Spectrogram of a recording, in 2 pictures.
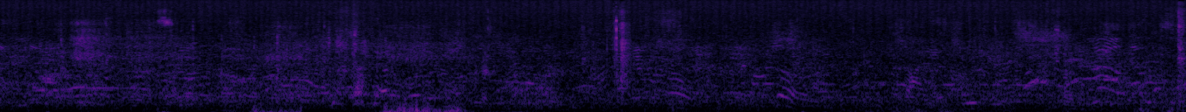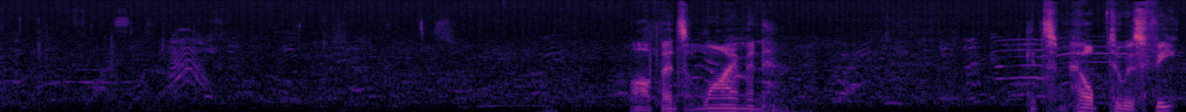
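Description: A crowd in the stands murmurs faintly in the distance outdoors.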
